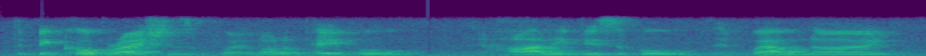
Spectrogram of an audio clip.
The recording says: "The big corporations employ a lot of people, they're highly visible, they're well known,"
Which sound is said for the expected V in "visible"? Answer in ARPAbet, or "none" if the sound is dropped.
V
